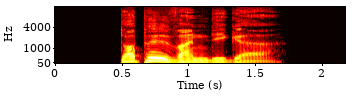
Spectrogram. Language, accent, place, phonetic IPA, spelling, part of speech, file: German, Germany, Berlin, [ˈdɔpl̩ˌvandɪɡɐ], doppelwandiger, adjective, De-doppelwandiger.ogg
- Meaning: inflection of doppelwandig: 1. strong/mixed nominative masculine singular 2. strong genitive/dative feminine singular 3. strong genitive plural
